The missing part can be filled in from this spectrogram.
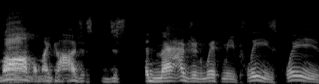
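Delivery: angry, begging plea, kept soft. Retelling how she begged her mom as a kid, acting out angry pleading. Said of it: "I would get so mad at my mom".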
